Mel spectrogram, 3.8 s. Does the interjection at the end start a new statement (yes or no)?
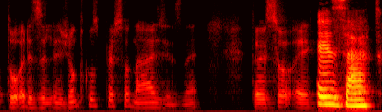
no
